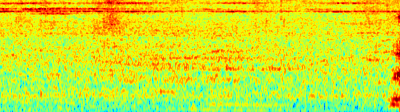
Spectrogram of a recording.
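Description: A pause in a man's speech into a microphone: steady background noise of a gathered crowd, with faint murmuring voices.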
